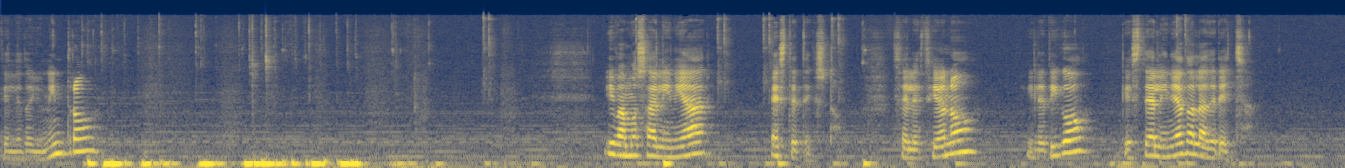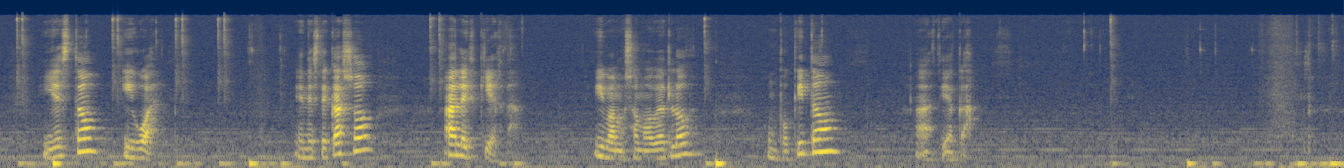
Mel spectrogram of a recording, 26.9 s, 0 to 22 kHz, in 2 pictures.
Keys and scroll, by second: 1.0 shift+m, 2.6 shift+space, 2.8 shift+e.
